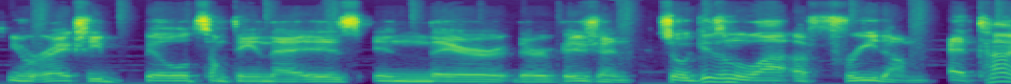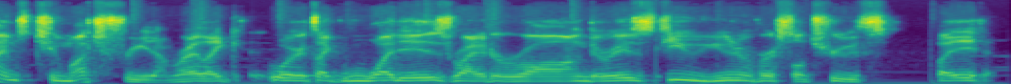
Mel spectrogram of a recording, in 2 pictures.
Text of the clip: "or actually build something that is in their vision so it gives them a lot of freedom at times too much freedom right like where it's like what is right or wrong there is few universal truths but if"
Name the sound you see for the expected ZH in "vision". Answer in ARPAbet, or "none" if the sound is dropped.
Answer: ZH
